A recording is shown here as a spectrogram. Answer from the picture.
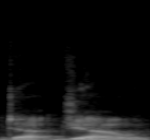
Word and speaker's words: Djo: music under the name Joe. He plays Steve Harrington in Stranger Things. Oh, I Um, like that guy. he makes music under the name Joe, DJO. The D is silent.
